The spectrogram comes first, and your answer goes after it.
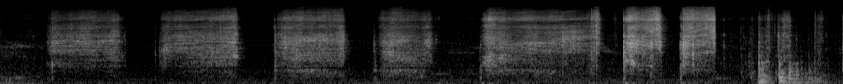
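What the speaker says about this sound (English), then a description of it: "we need to fill in the wood grains and sand it down again" Hand sanding a primed wooden Fender P Bass body to smooth filled grain, a loud close rasping scrub in repeated strokes of about a second each, separated by brief pauses, with no talk.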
